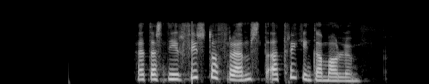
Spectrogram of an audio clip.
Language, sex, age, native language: Icelandic, female, 40-49, Icelandic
